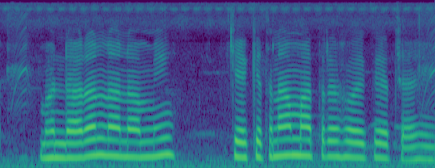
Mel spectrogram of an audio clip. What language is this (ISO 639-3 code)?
mag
